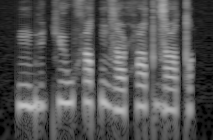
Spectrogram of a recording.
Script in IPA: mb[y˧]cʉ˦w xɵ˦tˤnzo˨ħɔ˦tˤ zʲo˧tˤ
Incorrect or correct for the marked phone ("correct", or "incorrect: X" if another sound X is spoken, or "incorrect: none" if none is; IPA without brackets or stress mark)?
correct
